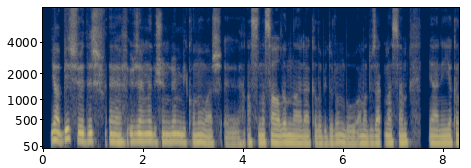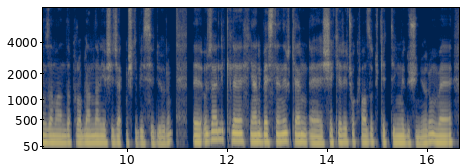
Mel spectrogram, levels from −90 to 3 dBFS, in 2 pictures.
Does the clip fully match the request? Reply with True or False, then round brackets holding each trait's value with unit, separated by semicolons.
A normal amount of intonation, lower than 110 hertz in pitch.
False (2.1 semitones; 100 Hz)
